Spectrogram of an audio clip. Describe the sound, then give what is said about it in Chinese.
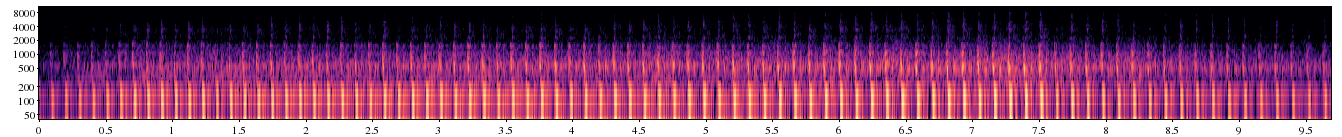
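A tractor pulling a trailer loaded with wet soil drives in from the edge of a village, its engine chugging steadily with a rapid, even thumping beat, low and loud, holding a constant rhythm for the whole stretch with no voices. “还未进村，我就听到砰砰的声音从村头传来，于是就躲到麦秸垛后面，探头看开过来的拖拉机。”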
